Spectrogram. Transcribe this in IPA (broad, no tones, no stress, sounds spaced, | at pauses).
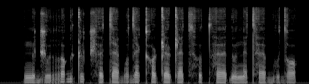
n ʊ d͡ʒ u r ɔ ɡ ʊ ʈ u t͡ʃʰ ə t æ b ɔ d æ kʰ ɔ ʈ ɜ ʈ æ t͡sʰ ʊ t̪ʰ ɜ ɗ ʊ n æ tʰ ɜ b u d ɔ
